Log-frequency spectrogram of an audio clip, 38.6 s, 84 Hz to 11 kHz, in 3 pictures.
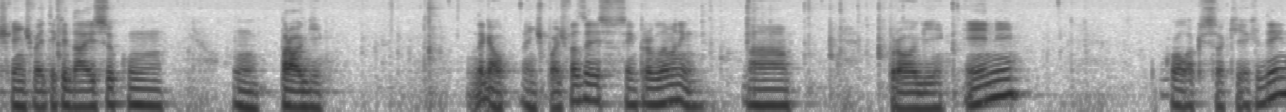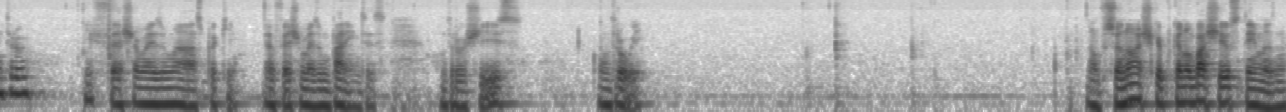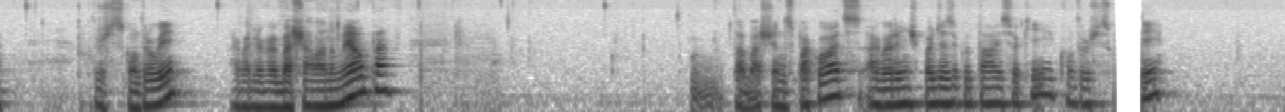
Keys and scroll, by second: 0.2 ctrl+x, 0.5 0, 1.2 Up, 1.9 ctrl+Left, 2.1 ctrl+Left, 2.3 ctrl+Left, 3.6 ctrl+Left, 6.1 Right, 7.0 Return, 7.0 BackSpace, 8.2 Return, 8.5 BackSpace, 8.7 Up, 9.5 Tab, 10.2-11.3 typing, 11.5 Home, 12.1 Up, 12.5 Down, 13.9 Tab, 17.0 ctrl+x, 18.8 ctrl+e, 21.2 ctrl+\, 21.9 ctrl+\, 23.0 Down, 23.5 Up, 23.6 Up, 23.8 Up, 23.9 Up, 24.4 Up, 25.4 Down, 30.4 Down, 30.8 Down, 31.9-33.5 Down, 33.7 Down, 34.1 Up, 34.3 Up, 34.5 Up, 34.9 End, 36.8 ctrl+e.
